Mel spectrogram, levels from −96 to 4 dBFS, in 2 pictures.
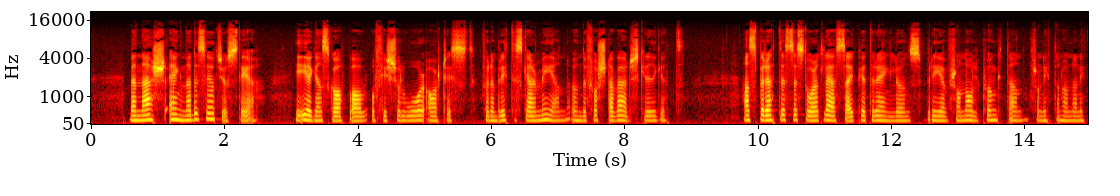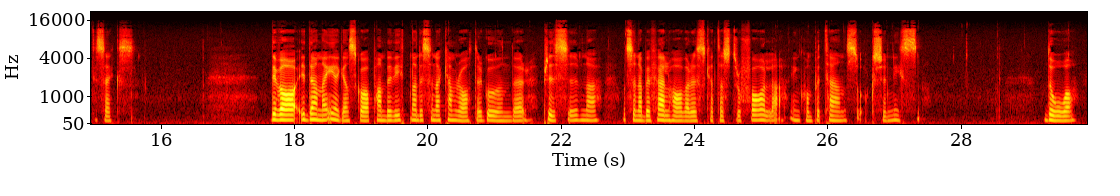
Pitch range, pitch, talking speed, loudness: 155-175 Hz, 165 Hz, 105 wpm, -25 LUFS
